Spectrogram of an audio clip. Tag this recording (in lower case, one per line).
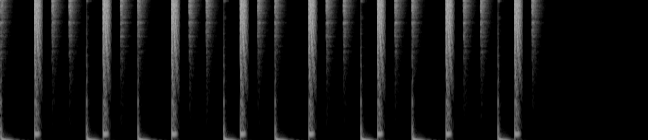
musical instrument
music
percussion
drum kit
